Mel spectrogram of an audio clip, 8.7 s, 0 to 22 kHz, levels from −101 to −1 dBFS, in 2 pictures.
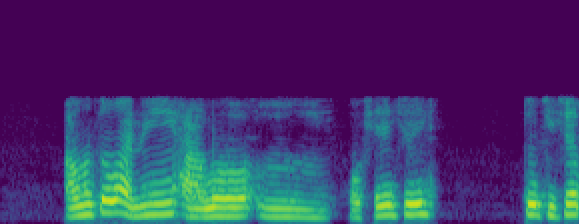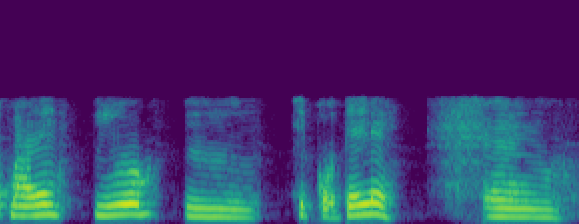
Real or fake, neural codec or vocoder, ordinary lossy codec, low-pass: fake; codec, 44.1 kHz, 1.7 kbps, Pupu-Codec; none; 3.6 kHz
